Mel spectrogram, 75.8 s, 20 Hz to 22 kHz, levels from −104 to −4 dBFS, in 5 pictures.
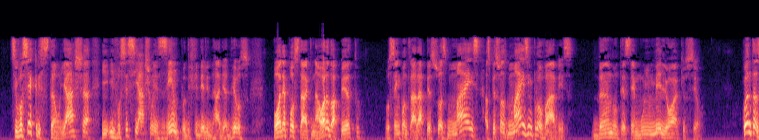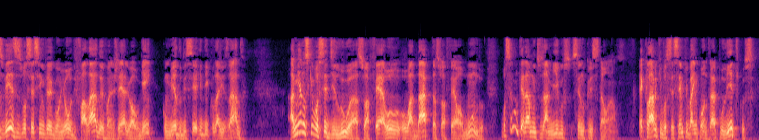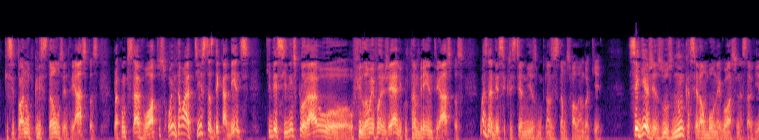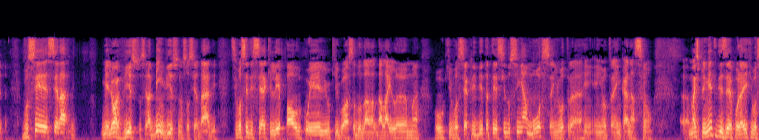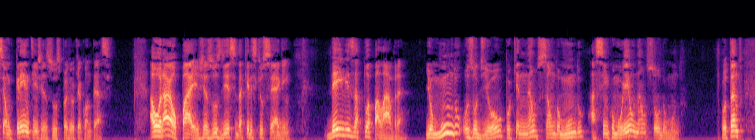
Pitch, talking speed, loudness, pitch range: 100 Hz, 170 wpm, -21 LUFS, 85-120 Hz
